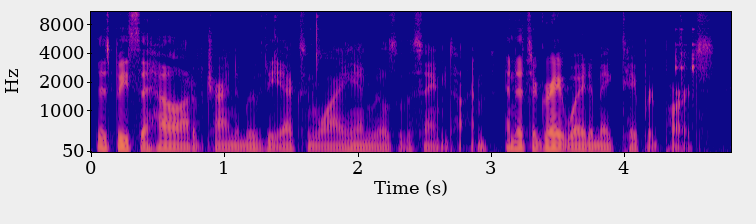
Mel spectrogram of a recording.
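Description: A man's voice: deep voice, steady tone, quick pace, creaky. A young man narrating a scripted shop-tour voice-over, explaining machines with dry, wry humor. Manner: dry, wry humor with self-deprecating asides. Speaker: channel host, machinist.

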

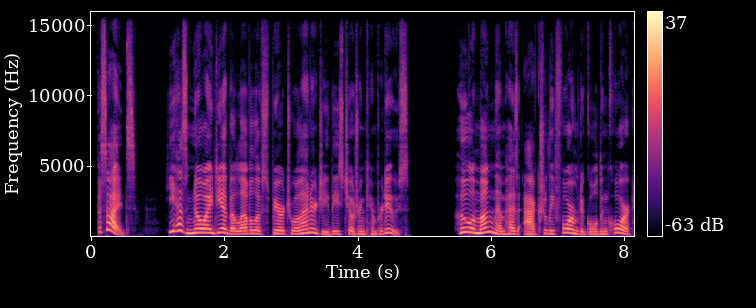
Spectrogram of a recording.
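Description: A woman reading a scripted story aloud as an expressive audiobook narrator. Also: mid-range voice, no echo, clean studio sound.

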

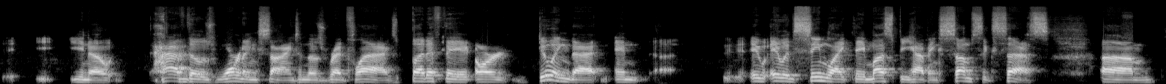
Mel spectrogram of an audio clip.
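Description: A man's voice: medium pitch, slow pace, a bit bright. A man in his thirties hosting an interview over a video call, responding supportively and thinking aloud with fillers. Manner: supportive, thoughtful, with frequent fillers. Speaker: host, interviewer. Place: studio with dark backdrop.

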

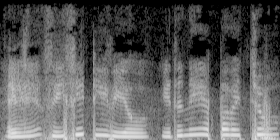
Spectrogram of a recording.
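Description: A woman's voice: very high-pitched, normal speed, warm tone, muffled recording. A woman playing a scheming, whining mother-in-law in an amateur cartoon skit, dramatic and complaining. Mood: startled, defensive.

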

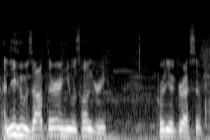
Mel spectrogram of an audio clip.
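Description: A man in his thirties narrates his fly-fishing trip on an action camera at the edge of a lake, explaining each cast as he goes. His voice sits a little high, and it lifts with excitement whenever fish break the surface. Faint music plays underneath. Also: fast, dull audio. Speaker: fishing vlogger. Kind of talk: casual vlog narration. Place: outdoors by a lake.

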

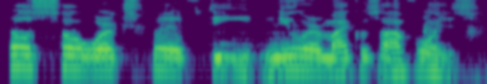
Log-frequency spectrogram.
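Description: Guy doing a casual screen recording walkthrough, talks slow and halting, kinda higher voice. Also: fairly even intonation, gravelly, darkish tone, low-quality recording. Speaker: presenter of a software voice-pack demo.

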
